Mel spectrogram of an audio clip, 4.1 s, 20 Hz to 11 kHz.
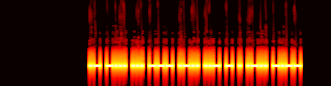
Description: Morse code, heard as a keyed tone, about 44 wpm, 700 Hz. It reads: ABSOLUTELY
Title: Top 1501-1750 Words 45wpm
